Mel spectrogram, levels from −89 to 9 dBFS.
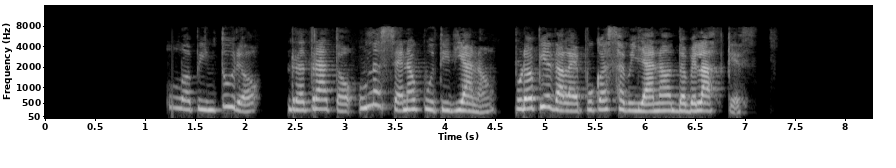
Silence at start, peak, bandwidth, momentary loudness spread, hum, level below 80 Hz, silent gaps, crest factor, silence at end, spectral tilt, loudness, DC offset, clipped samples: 1.25 s; -2 dBFS; 8.2 kHz; 13 LU; none; -68 dBFS; 2.27-2.42 s, 4.62-4.69 s; 20 dB; 1.25 s; -3.5 dB/octave; -20 LUFS; under 0.1%; under 0.1%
